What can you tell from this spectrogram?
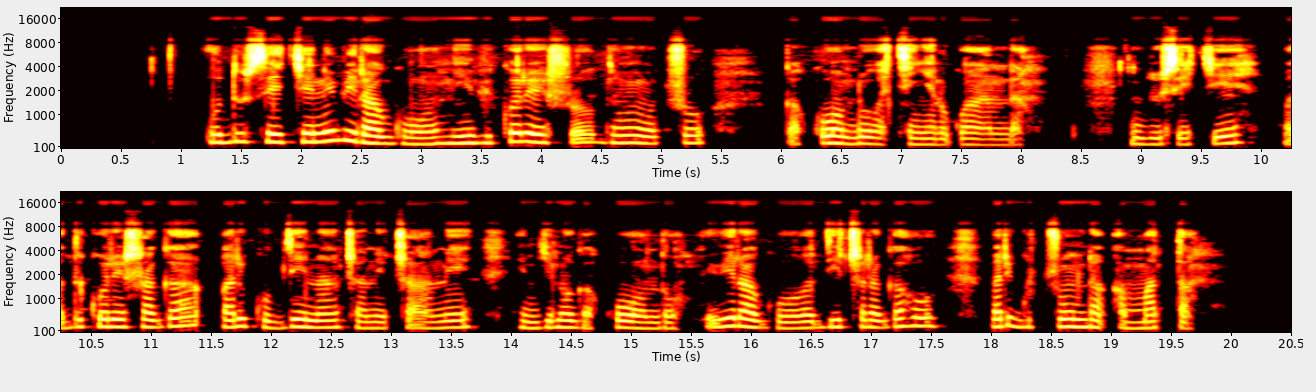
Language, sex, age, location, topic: Kinyarwanda, female, 18-24, Musanze, government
